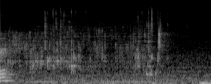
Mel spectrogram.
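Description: Water being poured from a cup into a ceramic bowl of whisked matcha paste, a quiet steady splashing.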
